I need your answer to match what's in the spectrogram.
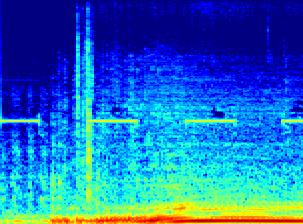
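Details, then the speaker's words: Non-running Honda CR-V, valves just done, on its first test drive in two-wheel drive with no catalytic converter: deep, loud, tractor-like exhaust drone rising with revs under load; check engine light on. "Now it's going to be loud because no cat."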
